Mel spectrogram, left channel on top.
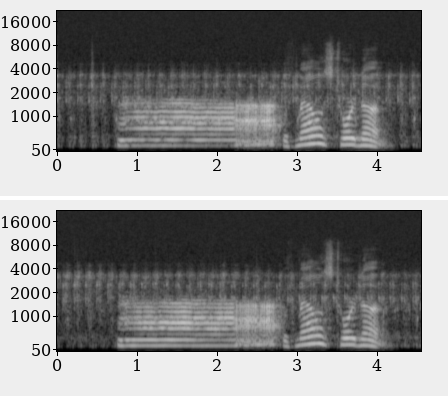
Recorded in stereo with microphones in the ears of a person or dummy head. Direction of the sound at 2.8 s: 10° left (ahead or behind).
